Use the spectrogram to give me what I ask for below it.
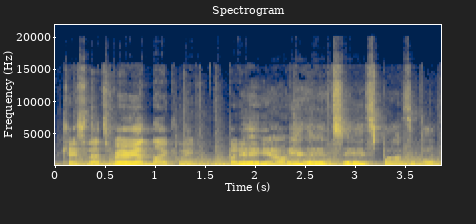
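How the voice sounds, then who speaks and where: His pitch swings hugely and he talks a little fast over music, a let's play gamer thinking aloud about a story game. Fillers, restarts, and self-corrections fill his rambling commentary, he sometimes reads the game's text out loud, and jokes send his voice very high.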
